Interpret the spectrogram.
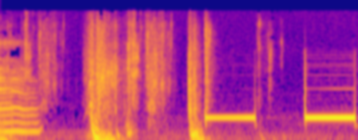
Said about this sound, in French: Bah, il a raccroché.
